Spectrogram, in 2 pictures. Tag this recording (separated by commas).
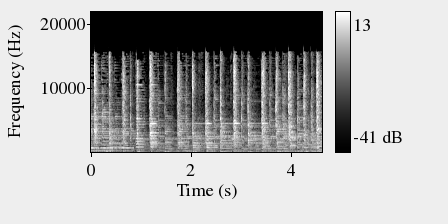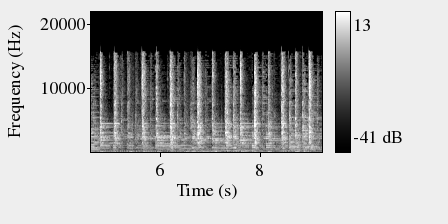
Music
